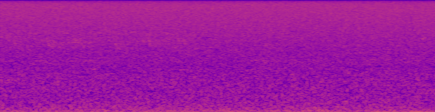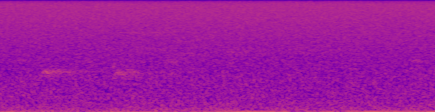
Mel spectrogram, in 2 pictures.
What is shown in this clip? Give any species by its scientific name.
Corvus brachyrhynchos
